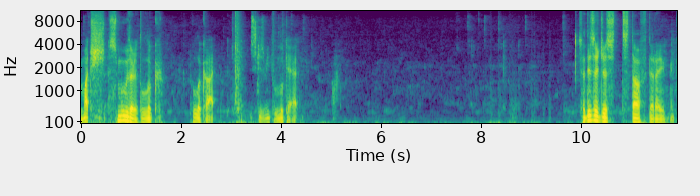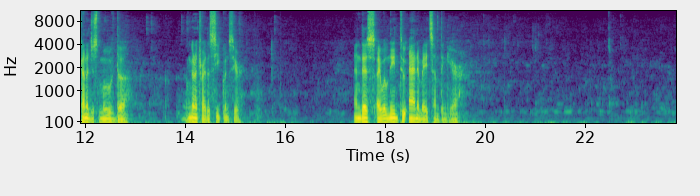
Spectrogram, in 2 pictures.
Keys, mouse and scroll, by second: 0.0 click, 0.5 space, 1.3 space, 2.8 middle click, 3.9-4.4 middle drag, 4.4-7.7 drag, 8.0 click, 8.4 space, 8.7 space, 8.8 click, 10.0 Tab, 10.4 a, 10.9 q, 11.6 Tab, 12.0 a, 13.2 click, 13.9 click, 14.9 click, 15.2 space, 15.7 space, 15.7-19.0 drag, 20.8 middle drag, 21.2 middle click, 23.1 middle click.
